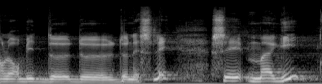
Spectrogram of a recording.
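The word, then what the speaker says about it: Maggi: C'est Magie M A G I peut-être prononce même autrement hein que Maji.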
